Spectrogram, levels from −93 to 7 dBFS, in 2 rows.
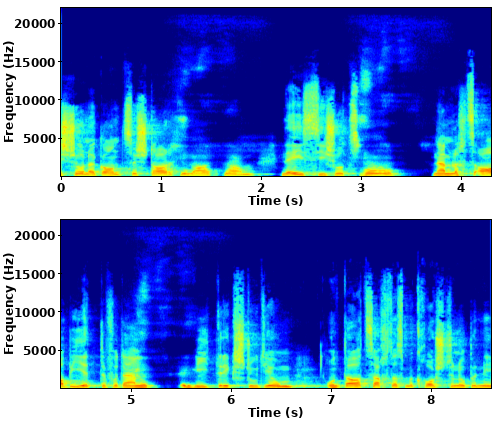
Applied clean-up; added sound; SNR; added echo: neural mask model Resemble Enhance denoiser.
